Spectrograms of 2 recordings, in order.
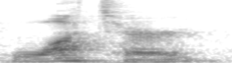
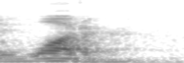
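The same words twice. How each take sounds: First: The middle consonant is a crisp, hard T. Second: The middle consonant is a soft, D-like flap. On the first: The speaker calls it wrong. "We don't really say water" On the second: The speaker calls it right. "we say water. And we sort of make this D R T L kind of sound"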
